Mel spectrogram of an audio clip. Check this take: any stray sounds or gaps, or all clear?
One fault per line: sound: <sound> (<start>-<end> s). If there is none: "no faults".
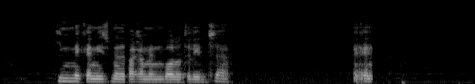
sound: laugh (3.5-3.7 s)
